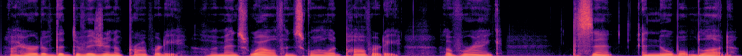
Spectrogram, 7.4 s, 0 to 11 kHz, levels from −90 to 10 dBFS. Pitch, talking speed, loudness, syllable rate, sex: 165 Hz, 155 wpm, -19 LUFS, 5.4 syllables/s, female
